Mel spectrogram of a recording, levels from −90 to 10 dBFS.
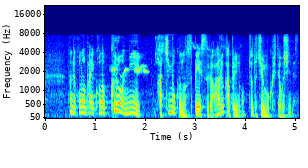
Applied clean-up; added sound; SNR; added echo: none; Bird; 14 dB; none.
